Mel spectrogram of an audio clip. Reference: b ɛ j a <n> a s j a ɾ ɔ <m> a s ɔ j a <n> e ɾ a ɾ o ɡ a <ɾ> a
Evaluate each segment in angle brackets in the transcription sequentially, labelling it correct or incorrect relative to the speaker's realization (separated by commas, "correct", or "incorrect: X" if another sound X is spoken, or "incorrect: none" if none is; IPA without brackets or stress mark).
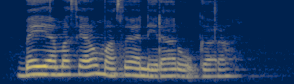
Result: incorrect: m, correct, correct, correct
